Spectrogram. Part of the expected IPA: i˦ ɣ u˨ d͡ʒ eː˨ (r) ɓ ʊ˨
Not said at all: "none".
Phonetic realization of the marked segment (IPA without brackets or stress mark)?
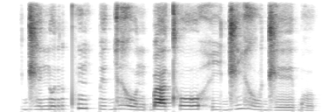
none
